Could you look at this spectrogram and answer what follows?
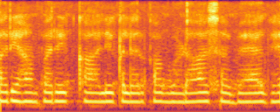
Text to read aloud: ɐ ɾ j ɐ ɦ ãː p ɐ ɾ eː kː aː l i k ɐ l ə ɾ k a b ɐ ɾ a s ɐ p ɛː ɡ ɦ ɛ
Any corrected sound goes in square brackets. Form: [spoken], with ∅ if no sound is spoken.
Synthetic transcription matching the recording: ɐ ɾ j ɐ ɦ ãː p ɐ ɾ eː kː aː l i k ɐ l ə ɾ k a b ɐ [ɽ] a s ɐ [b] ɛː ɡ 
